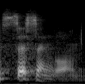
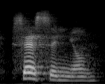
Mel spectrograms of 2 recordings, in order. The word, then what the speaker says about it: Sessegnon: E ora andiamo a acquistare Steven Sessegnon. No, non si pronuncia così. Sessegnon.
